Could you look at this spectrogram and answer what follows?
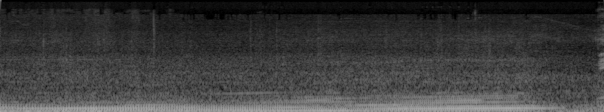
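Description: A tuned Toyota GR Corolla with a turbocharged three-cylinder engine and aftermarket exhaust runs on a dyno. It gives a loud, continuous droning roar that climbs steadily in pitch toward redline, then drops off abruptly near the end.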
